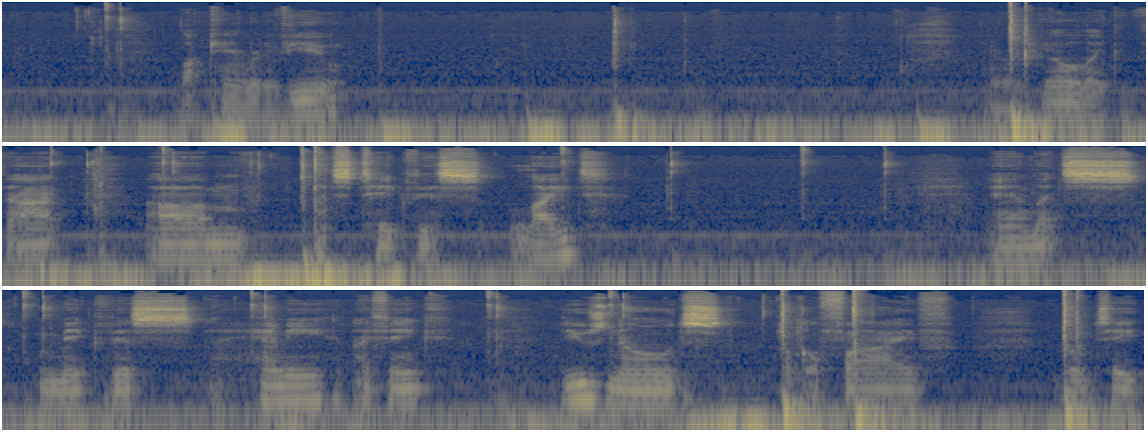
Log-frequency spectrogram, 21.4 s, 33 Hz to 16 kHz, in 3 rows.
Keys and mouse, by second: 3.8 Home, 6.3 n, 8.1 click, 9.0 KP_0, 12.2-13.8 drag, 14.4-21.0 drag, 21.0 r.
